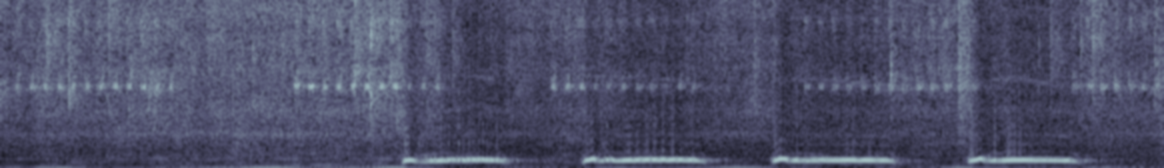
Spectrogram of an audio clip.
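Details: Spotted dove with a clear voice, used as a lure for other doves: after a quiet start, four low, steady hooting coos, each under a second, follow at regular intervals over faint high ticking.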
